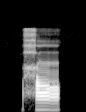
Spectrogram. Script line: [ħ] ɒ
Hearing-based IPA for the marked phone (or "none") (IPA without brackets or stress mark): ħ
